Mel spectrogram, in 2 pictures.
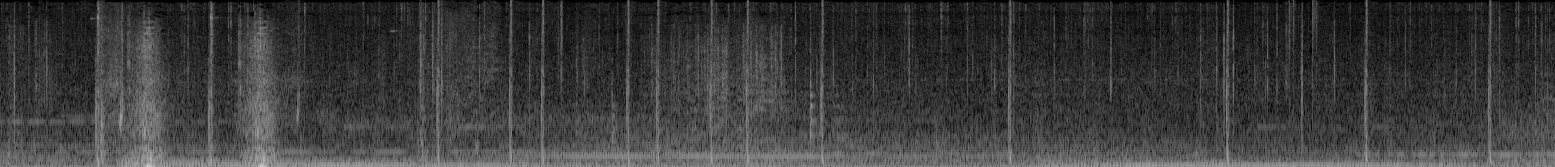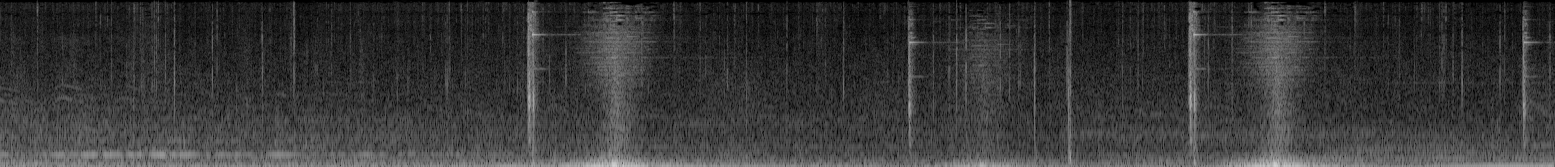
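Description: Soft clicks tick as menu selections change.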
